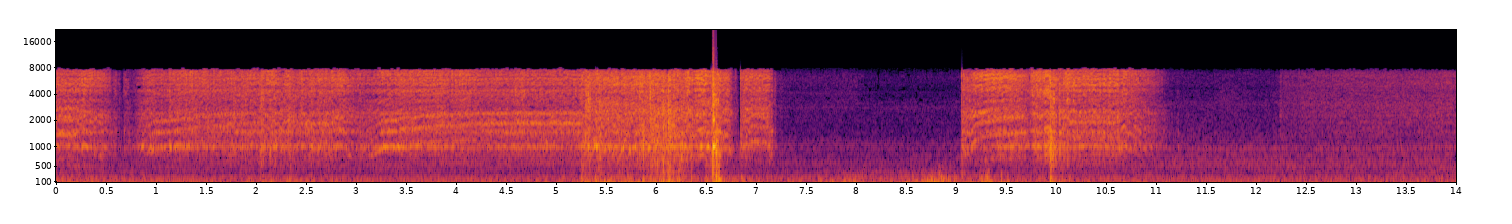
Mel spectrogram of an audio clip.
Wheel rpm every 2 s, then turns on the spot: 110, 130, 150, 100, 80, 50, 0.
none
